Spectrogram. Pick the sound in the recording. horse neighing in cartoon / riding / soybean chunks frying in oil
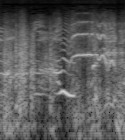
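horse neighing in cartoon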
